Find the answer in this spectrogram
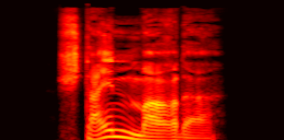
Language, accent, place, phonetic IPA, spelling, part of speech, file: German, Germany, Berlin, [ˈʃtaɪ̯nˌmaʁdɐ], Steinmarder, noun, De-Steinmarder.ogg
- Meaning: beech marten, stone marten, Martes foina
